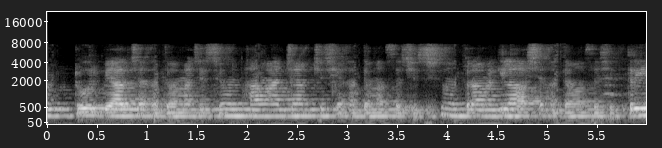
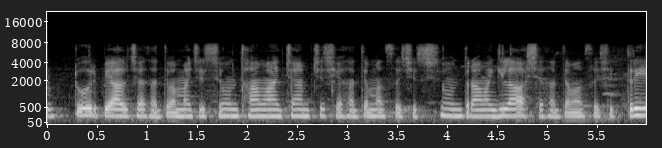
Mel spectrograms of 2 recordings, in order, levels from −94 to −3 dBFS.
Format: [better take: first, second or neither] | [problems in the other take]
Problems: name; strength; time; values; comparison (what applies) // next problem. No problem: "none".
second | noise reduction (neural separator model SepFormer DNS4)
